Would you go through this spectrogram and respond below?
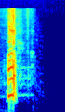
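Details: Irish Setter giving a single short, sharp bark, a clipped high-pitched yelp lasting a fraction of a second, then silence.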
